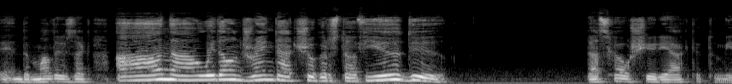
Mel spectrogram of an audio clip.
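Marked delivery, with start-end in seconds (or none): 1.2-4.5 very loud, shrill, obnoxious raised voice. Retelling a mother's reply when he offered her kid juice, mock-obnoxious raised voice. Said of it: "voice raised".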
